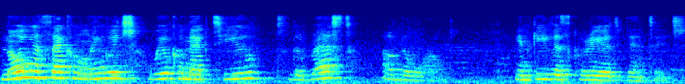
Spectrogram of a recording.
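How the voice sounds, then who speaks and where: Amid audible room echo, a woman with a Brazilian Portuguese accent talks at a moderate pace, her fairly high voice showing ordinary pitch variation and big swings in loudness. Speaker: student. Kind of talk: persuasive speech. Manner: halting.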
